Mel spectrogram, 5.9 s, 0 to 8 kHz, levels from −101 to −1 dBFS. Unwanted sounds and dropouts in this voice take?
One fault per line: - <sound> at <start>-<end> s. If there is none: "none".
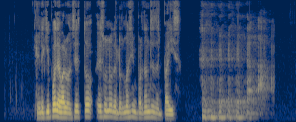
- laugh at 4.0-5.5 s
